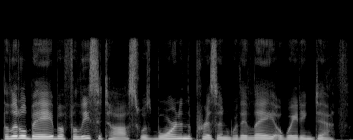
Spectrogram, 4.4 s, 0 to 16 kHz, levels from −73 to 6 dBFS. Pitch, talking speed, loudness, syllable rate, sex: 190 Hz, 205 wpm, -20 LUFS, 5.3 syllables/s, female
